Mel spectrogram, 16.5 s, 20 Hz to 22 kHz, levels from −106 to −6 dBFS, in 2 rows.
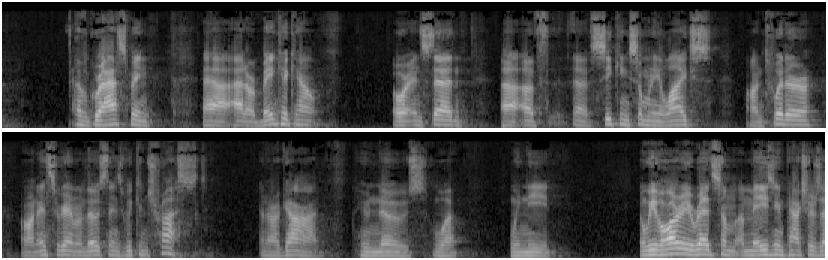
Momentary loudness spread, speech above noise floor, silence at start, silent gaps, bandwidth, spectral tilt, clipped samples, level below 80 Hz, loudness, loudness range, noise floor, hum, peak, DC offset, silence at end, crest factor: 14 LU; 38 dB; 0.65 s; none; 16 kHz; -3.5 dB/octave; under 0.1%; -78 dBFS; -40 LUFS; 6 LU; -78 dBFS; none; -20 dBFS; under 0.1%; 0 s; 22 dB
